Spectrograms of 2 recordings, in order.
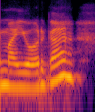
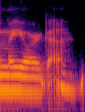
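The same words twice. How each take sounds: First: The name is pronounced with Spanish sounds. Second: The name is pronounced with English sounds. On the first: This is how a Spanish speaker would say it. "if you're a Spanish speaker, it would be Mayorga" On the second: This is the easier way for other speakers. "I think it's easier if you say Mayorga"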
